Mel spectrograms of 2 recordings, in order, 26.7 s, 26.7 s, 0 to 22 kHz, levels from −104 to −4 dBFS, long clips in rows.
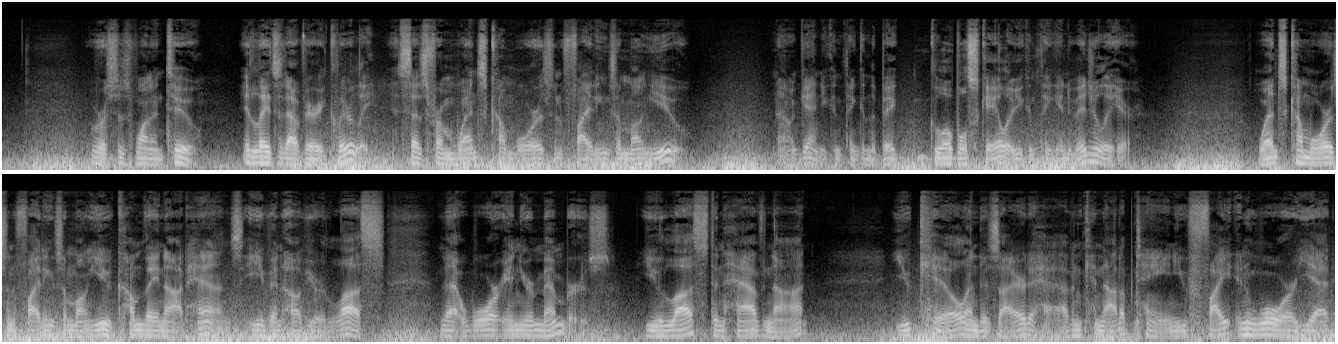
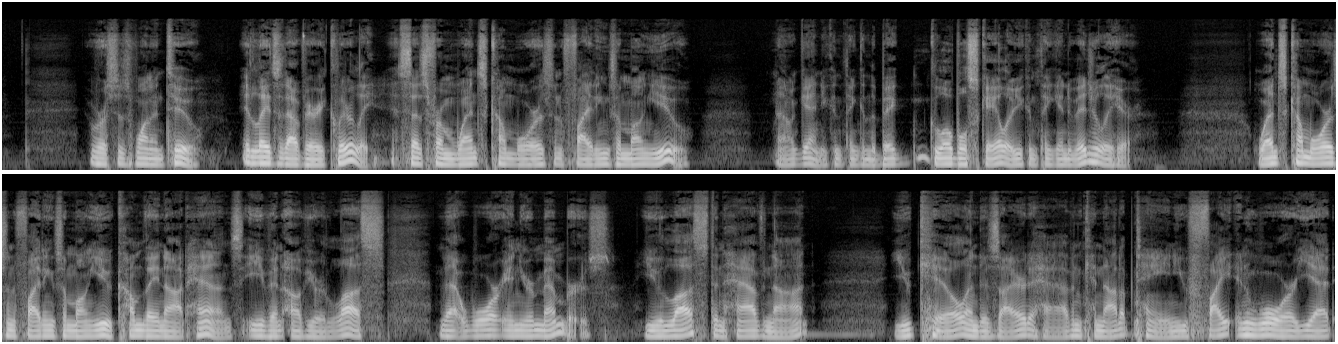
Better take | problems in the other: second | wind noise on the microphone; occasional gusts; 15 dB below the speech

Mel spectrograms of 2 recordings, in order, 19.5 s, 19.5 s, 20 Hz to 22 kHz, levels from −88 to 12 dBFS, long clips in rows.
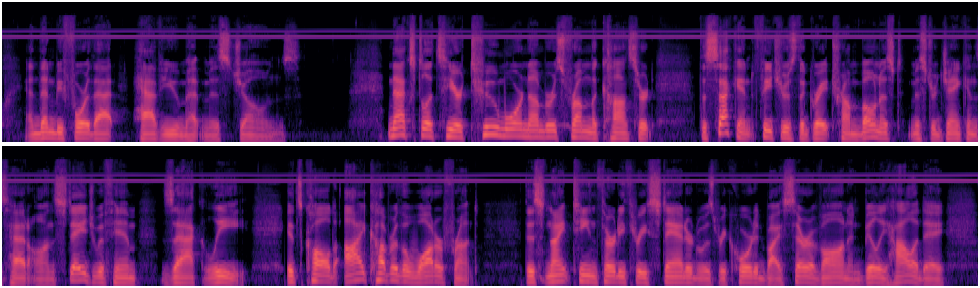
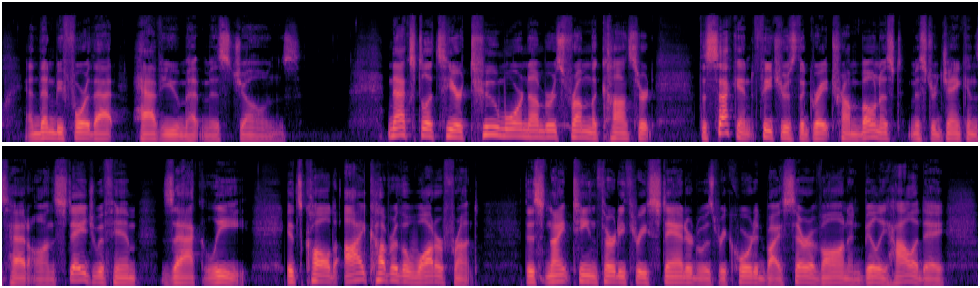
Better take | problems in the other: second | high-pitched whine; noticeable; throughout; 9 kHz, 15 dB below the speech

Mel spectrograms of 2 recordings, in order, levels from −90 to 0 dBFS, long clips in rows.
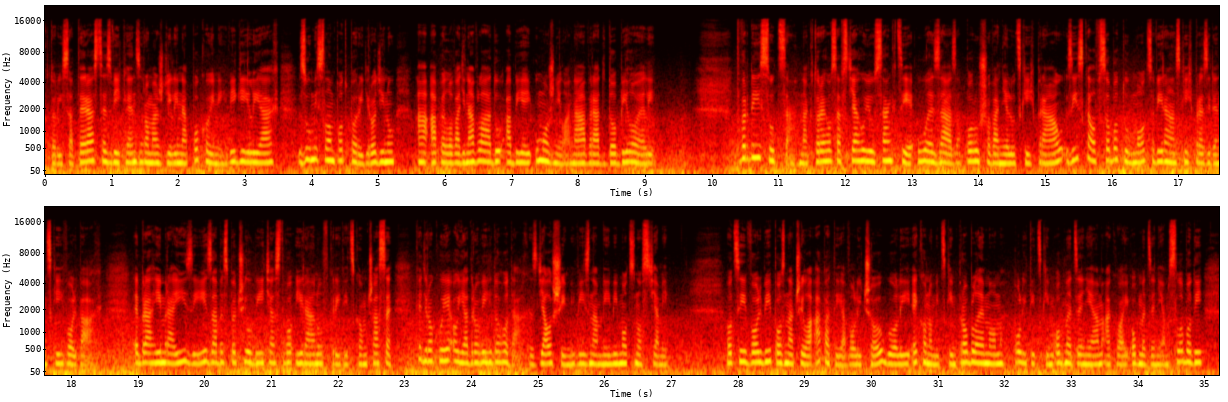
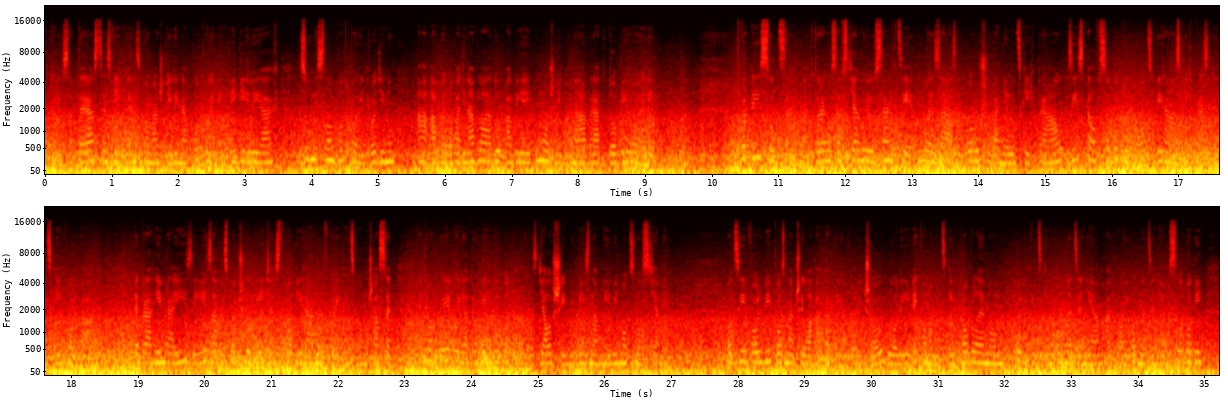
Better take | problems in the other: first | wind noise on the microphone; heavy; 2 dB above the speech; occasional gusts in the first

